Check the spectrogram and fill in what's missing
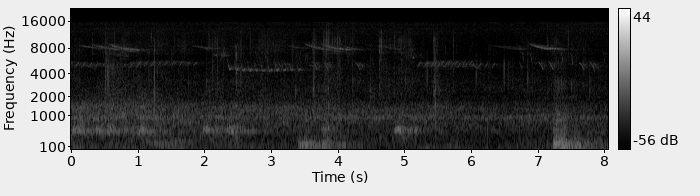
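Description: Soft, low, hooting coos of a wood pigeon, faint against a background of thin, high twittering from other small birds and low rumbling noise.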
